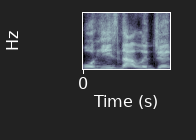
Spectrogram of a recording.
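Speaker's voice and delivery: ordinary delivery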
